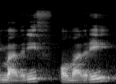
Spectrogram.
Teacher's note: como no pronunciar una D, ¿no?, en Madrid, ¿no?, sino decir Madrid o Madrid y ya está.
